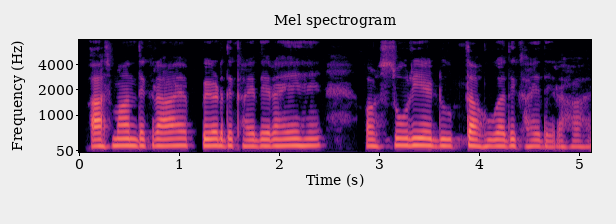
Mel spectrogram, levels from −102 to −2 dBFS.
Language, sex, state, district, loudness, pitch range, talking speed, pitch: Hindi, female, Maharashtra, Dhule, -34 LUFS, 170-185 Hz, 200 wpm, 175 Hz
